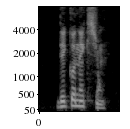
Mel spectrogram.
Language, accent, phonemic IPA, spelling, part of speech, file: French, France, /de.kɔ.nɛk.sjɔ̃/, déconnexion, noun, LL-Q150 (fra)-déconnexion.wav
- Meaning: 1. disconnection 2. logout, sign-out (signout)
